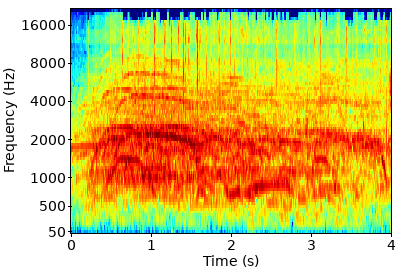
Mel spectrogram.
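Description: A crowd at a gay beauty pageant cheers, whoops and shouts loudly, with overlapping high-pitched yells sustained across the whole stretch.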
